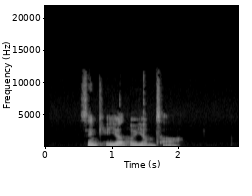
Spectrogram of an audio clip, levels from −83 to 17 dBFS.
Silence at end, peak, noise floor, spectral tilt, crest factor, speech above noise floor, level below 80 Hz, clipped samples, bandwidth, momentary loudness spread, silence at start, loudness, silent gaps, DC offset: 0.9 s; -8 dBFS; -71 dBFS; -5 dB/octave; 22 dB; 43 dB; -72 dBFS; under 0.1%; 12.5 kHz; 12 LU; 0.55 s; -28 LUFS; none; under 0.1%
